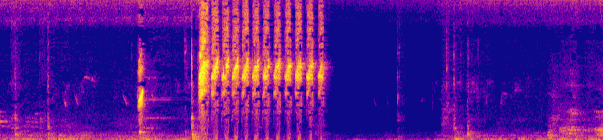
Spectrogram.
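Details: Flamboyan in 'tembakan cadas' mode: a single sharp note, then a tight burst of about twelve quick, shrill, evenly spaced notes, followed by quiet with faint low background sounds.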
